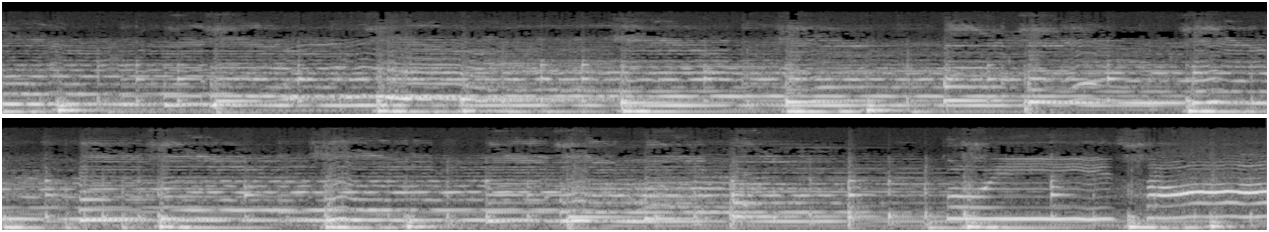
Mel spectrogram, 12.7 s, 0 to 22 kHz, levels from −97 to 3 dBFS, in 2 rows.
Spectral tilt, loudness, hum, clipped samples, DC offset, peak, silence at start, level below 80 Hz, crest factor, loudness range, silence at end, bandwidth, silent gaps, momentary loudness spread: -7.5 dB/octave; -15 LUFS; none; under 0.1%; under 0.1%; 0 dBFS; 0 s; -40 dBFS; 14 dB; 1 LU; 0 s; 14 kHz; none; 6 LU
